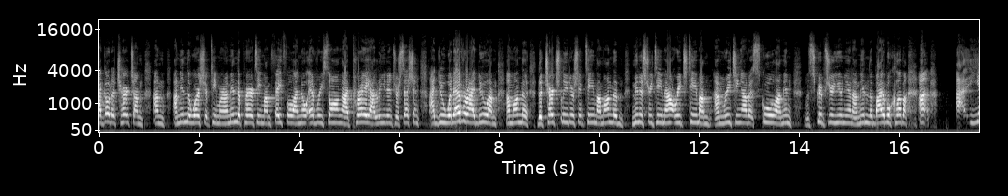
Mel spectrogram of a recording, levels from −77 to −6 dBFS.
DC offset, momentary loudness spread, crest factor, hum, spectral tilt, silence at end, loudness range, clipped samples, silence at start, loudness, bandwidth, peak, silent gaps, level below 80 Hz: 0.1%; 9 LU; 16 dB; none; -2 dB/octave; 0 s; 3 LU; under 0.1%; 0 s; -16 LUFS; 14 kHz; 0 dBFS; none; -72 dBFS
